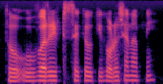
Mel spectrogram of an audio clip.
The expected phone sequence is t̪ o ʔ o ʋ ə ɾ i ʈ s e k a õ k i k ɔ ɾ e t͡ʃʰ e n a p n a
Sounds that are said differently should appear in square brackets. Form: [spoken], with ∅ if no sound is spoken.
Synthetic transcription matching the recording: t̪ o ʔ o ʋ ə ɾ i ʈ s e k [e] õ k i k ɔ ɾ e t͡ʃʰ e n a p n [i]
